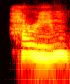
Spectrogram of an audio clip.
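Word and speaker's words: הָרִים: If I have harim, which are mountains, then I say he harim, because it's a ha with a kamatz under it. It's not the accented syllable, so I have to do a he.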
